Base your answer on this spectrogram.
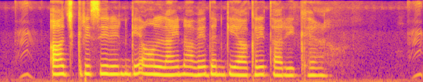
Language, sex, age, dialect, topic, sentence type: Magahi, female, 18-24, Central/Standard, banking, statement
